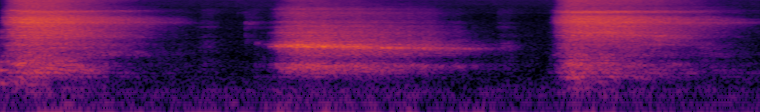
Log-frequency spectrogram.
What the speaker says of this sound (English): Take a breath in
